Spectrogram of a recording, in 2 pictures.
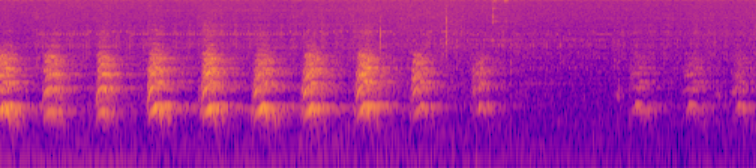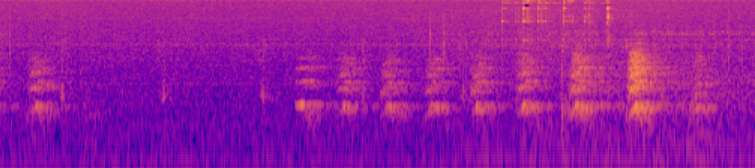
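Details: ['Black Labrador retriever left outside by neighbors late into the night, barking in quick repeated bursts roughly twice a second, pausing, then resuming with a faster, more scattered series; faint distant hum underneath.']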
